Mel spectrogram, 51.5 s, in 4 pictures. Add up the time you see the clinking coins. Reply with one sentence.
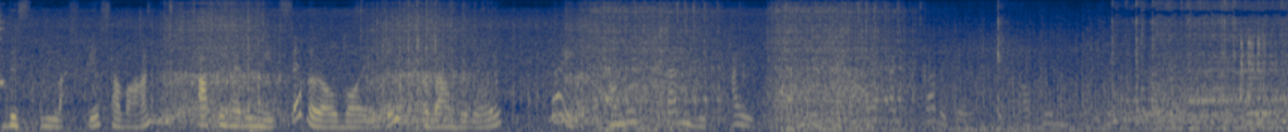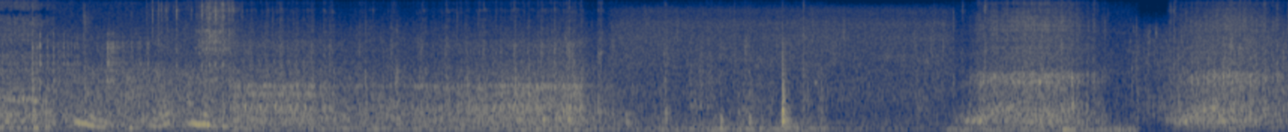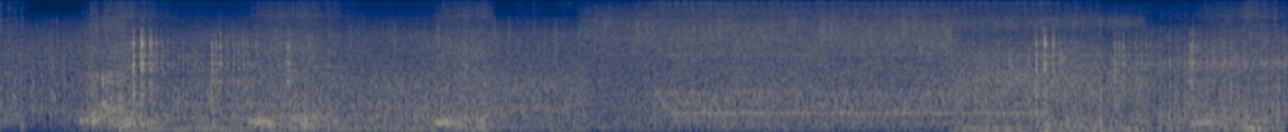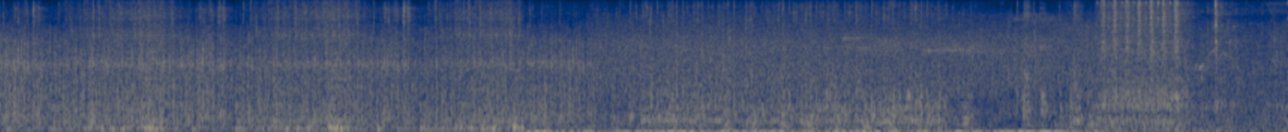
The clinking coins can be heard for 6 seconds in total.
